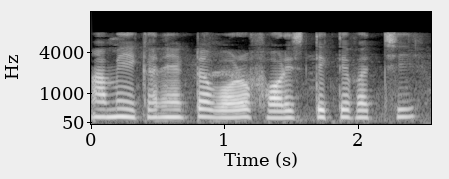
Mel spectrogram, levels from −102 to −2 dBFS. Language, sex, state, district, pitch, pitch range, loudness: Bengali, female, West Bengal, Alipurduar, 240 Hz, 225-245 Hz, -17 LUFS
